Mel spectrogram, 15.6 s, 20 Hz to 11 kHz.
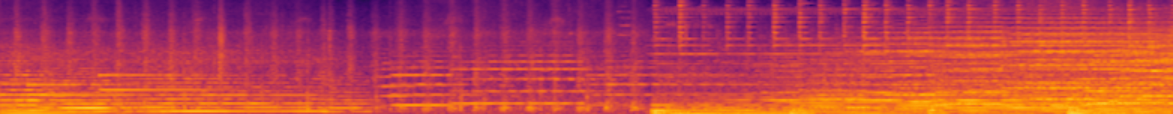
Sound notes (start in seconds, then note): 8.8 train crossing bell rings; 12.8 dramatic music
